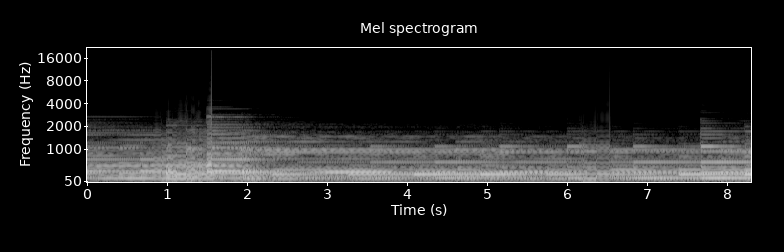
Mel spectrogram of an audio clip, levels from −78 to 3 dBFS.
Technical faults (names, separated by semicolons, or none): robotic sound from repeated short buffers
